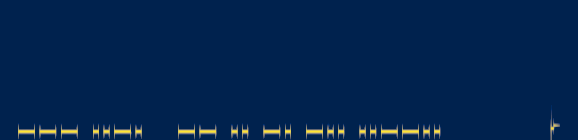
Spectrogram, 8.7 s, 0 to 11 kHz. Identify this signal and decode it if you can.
Morse code, heard as a keyed tone, about 15 wpm, 700 Hz. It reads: OF MIND?
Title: Sentences from Top 1000 Words - Review Part 5 - 15wpm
